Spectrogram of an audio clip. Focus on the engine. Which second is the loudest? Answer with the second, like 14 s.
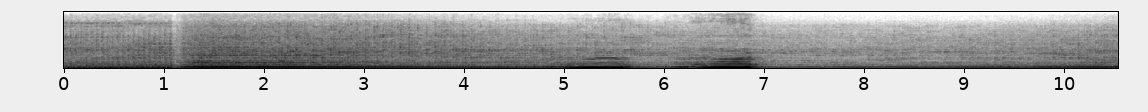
2 s.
